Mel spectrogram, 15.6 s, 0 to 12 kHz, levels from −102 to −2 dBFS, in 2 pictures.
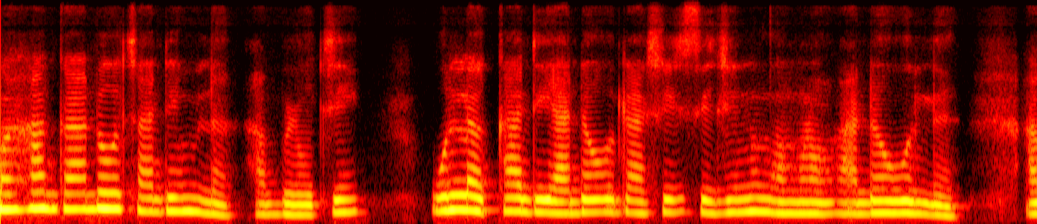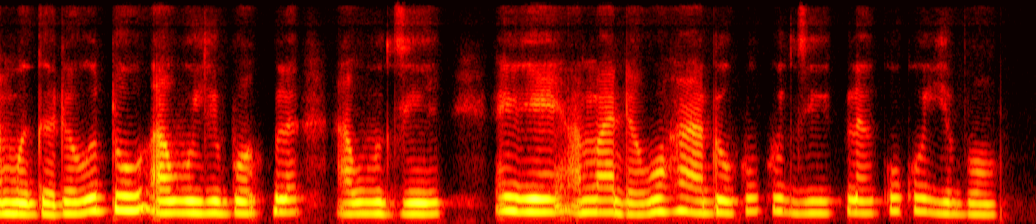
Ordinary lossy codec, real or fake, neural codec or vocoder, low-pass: Opus, 32 kbps; fake; autoencoder, 48 kHz, 32 numbers a frame, DAC-VAE, trained on Japanese speech; 10.8 kHz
